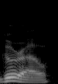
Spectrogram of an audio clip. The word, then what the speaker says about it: guro: what that means so guro is short for guro tesque the japanese pronunciation of the word grotesque uh so basically yeah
